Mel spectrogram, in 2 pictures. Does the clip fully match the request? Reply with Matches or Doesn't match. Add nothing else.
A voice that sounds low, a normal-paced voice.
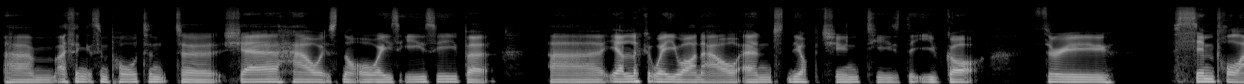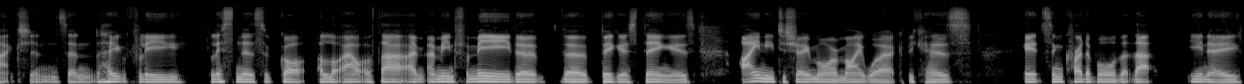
Matches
